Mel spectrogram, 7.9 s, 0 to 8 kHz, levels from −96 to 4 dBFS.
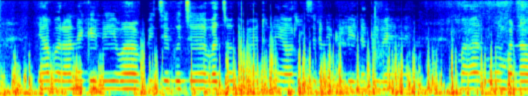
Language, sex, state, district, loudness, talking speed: Hindi, female, Rajasthan, Bikaner, -17 LUFS, 135 wpm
